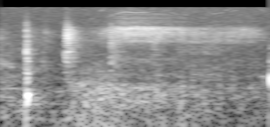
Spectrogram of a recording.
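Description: Two light clicks of the blender jar being handled, then a long sniff of about a second as the fresh garlic-lemon aioli in the jar is smelled.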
